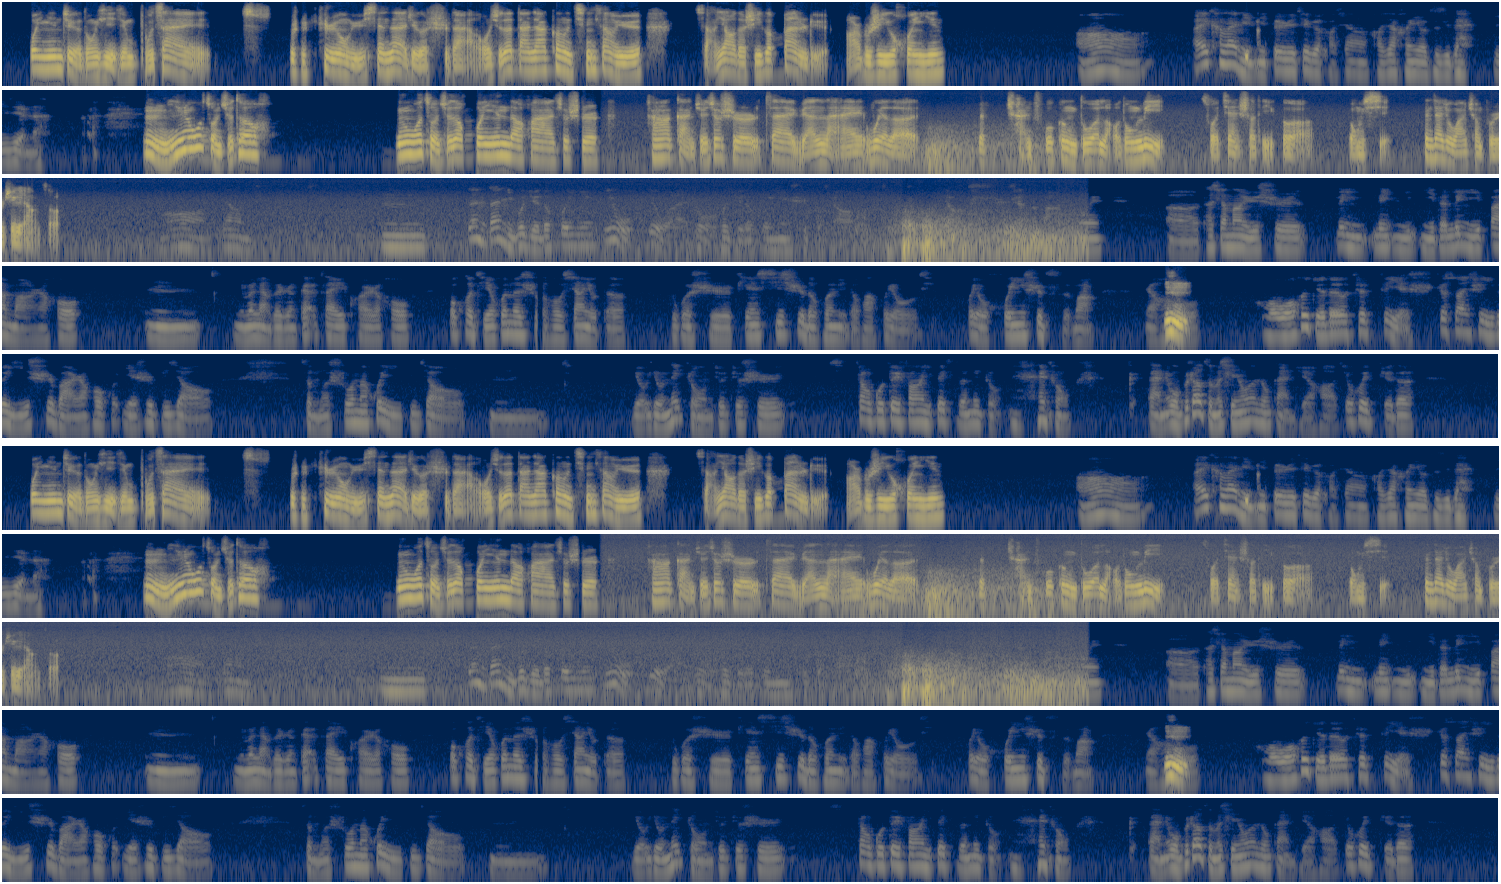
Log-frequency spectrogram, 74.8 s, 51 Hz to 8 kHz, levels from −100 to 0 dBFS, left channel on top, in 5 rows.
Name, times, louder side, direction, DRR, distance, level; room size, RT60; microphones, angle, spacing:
voice 1, 0.3-2.1 2.4-6.7 7.0-9.4 16.4-17.6 18.9-20.9 21.4-24.1 24.7-26.6 27.0-28.1 28.4-28.9 29.2-30.5 56.5-56.8, left 4 dB, 55° left, 0.5 m, -28 dB
voice 2, 10.7-11.5 11.9-15.4 15.8-16.3 16.6-17.2 19.3-19.7 31.5-32.7 33.7-34.2 34.6-41.0 41.6-43.0 43.3-45.7 46.3-46.9 47.2-49.0 49.4-51.1 51.6-54.2 54.6-55.8 56.3-56.9 57.5-62.0 62.4-62.6 62.9-65.3 66.2-67.7 68.2-70.8 71.3-74.0, left 1 dB, 75° left, 5.4 m, -52 dB
sound 1, 21.0-40.8, right 2 dB, 90° right, 1.4 m, -46 dB
open air
head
